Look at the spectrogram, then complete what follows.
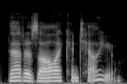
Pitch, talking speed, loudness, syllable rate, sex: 170 Hz, 330 wpm, -17 LUFS, 6.4 syllables/s, female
